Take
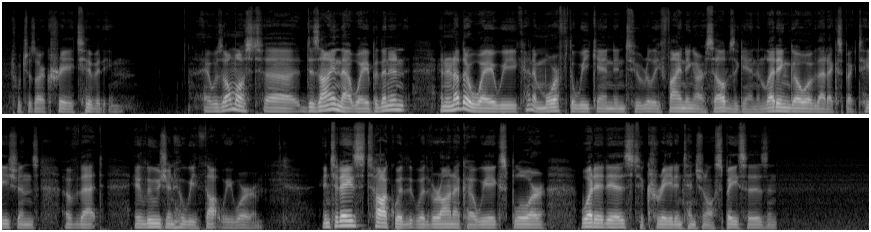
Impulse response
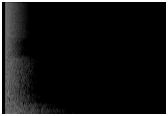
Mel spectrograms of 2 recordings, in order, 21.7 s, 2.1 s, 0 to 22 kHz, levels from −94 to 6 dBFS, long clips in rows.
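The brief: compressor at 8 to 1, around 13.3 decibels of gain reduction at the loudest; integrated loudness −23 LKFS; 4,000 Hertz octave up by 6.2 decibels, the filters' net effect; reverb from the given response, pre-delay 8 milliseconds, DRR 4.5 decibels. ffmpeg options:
-filter_complex "[0:a]equalizer=frequency=4000:width_type=o:gain=8,acompressor=threshold=-31dB:ratio=8,asplit=2[link_01][link_02];[1:a]atrim=start_sample=2205,adelay=8[link_03];[link_02][link_03]afir=irnorm=-1:irlink=0,volume=-7.5dB[link_04];[link_01][link_04]amix=inputs=2:normalize=0,volume=13dB"

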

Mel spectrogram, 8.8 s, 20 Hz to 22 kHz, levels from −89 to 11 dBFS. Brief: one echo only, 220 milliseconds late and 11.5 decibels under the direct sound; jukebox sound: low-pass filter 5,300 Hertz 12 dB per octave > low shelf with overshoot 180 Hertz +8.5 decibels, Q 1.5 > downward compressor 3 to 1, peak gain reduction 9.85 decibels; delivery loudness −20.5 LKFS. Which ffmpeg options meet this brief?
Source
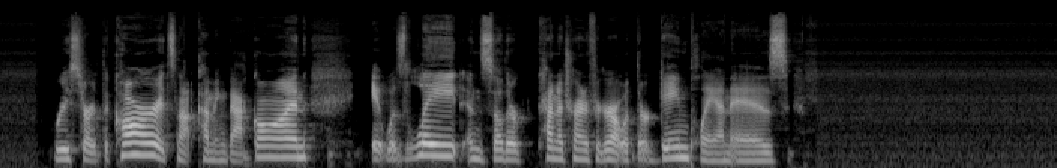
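ffmpeg -i in.wav -af "lowpass=5300,lowshelf=frequency=180:width_type=q:width=1.5:gain=8.5,aecho=1:1:220:0.266,acompressor=threshold=-24dB:ratio=3,volume=8dB" out.wav

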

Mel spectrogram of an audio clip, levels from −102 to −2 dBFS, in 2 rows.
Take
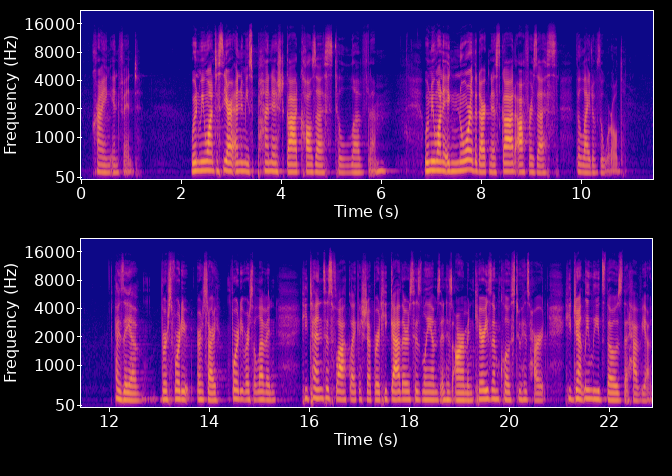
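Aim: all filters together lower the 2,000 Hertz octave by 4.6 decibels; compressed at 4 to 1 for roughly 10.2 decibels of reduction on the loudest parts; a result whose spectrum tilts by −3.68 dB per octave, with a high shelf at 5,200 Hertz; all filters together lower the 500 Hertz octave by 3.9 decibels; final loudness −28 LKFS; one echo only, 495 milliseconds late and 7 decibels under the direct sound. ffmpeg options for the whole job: ffmpeg -i in.wav -af "equalizer=frequency=500:width_type=o:gain=-5,equalizer=frequency=2000:width_type=o:gain=-7,highshelf=frequency=5200:gain=8.5,acompressor=threshold=-34dB:ratio=4,aecho=1:1:495:0.447,volume=10dB" out.wav

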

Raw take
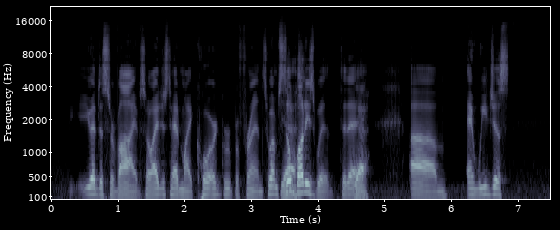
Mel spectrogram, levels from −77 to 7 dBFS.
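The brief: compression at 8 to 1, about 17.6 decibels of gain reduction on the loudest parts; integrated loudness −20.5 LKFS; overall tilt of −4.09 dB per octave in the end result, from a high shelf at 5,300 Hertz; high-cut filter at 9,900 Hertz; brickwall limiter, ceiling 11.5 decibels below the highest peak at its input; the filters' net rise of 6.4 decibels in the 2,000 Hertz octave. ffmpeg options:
ffmpeg -i in.wav -af "lowpass=9900,equalizer=frequency=2000:width_type=o:gain=7.5,highshelf=frequency=5300:gain=4,acompressor=threshold=-33dB:ratio=8,volume=21.5dB,alimiter=limit=-10dB:level=0:latency=1" out.wav

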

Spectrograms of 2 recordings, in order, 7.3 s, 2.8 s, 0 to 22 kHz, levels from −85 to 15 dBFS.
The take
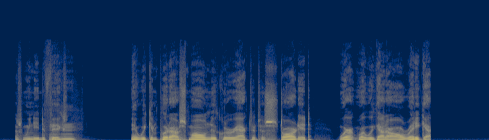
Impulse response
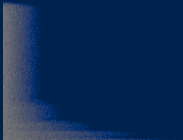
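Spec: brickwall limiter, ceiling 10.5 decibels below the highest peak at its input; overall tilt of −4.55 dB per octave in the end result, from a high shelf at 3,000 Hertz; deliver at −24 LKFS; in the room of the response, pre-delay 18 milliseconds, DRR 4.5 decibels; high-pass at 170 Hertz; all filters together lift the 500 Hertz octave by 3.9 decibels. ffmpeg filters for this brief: -filter_complex "[0:a]highpass=170,equalizer=frequency=500:width_type=o:gain=5,highshelf=frequency=3000:gain=3,alimiter=limit=-11.5dB:level=0:latency=1,asplit=2[link_01][link_02];[1:a]atrim=start_sample=2205,adelay=18[link_03];[link_02][link_03]afir=irnorm=-1:irlink=0,volume=-20.5dB[link_04];[link_01][link_04]amix=inputs=2:normalize=0,volume=-2dB"

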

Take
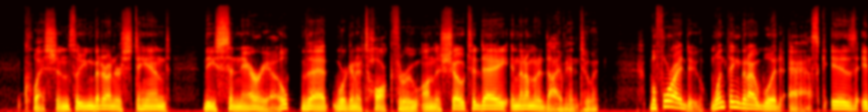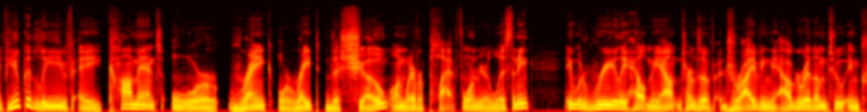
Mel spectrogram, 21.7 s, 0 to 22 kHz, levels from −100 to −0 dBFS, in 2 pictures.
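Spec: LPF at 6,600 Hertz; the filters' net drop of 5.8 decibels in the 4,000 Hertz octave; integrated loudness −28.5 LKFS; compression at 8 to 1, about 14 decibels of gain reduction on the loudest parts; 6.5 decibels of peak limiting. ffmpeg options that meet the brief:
ffmpeg -i in.wav -af "lowpass=6600,equalizer=frequency=4000:width_type=o:gain=-7,acompressor=threshold=-38dB:ratio=8,volume=15.5dB,alimiter=limit=-18dB:level=0:latency=1" out.wav

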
